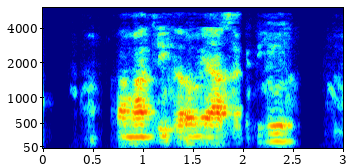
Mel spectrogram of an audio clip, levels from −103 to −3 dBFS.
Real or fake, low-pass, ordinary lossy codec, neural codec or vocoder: fake; 5.4 kHz; AAC, 32 kbps; codec, 16 kHz, 8 kbps, FreqCodec, smaller model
